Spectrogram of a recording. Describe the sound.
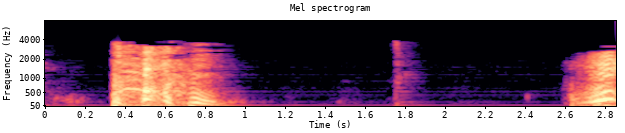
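A man clears his throat during a sermon with one short, rough voiced burst. A faint click follows after a pause, then another voice sound begins.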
